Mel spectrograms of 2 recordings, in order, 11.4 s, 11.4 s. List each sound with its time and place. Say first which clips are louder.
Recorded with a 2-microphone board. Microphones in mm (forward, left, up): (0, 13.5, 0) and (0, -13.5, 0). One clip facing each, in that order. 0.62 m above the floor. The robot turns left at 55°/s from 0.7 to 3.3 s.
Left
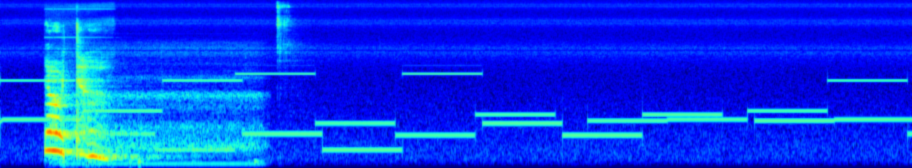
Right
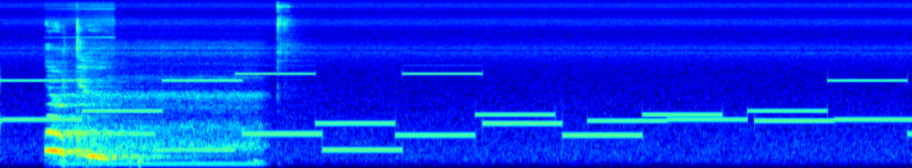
0.6 s a child speaking: left 9 dB; 80° left, 0.6 m; by 1.4 s 35° left, 0.6 m
3.5 s a dropped coin: even; 55° right (ahead or behind), 4.5 m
